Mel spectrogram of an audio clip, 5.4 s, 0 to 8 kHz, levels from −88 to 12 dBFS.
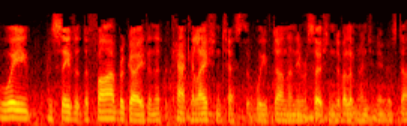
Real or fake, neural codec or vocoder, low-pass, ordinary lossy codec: real; none; 7.2 kHz; MP3, 24 kbps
